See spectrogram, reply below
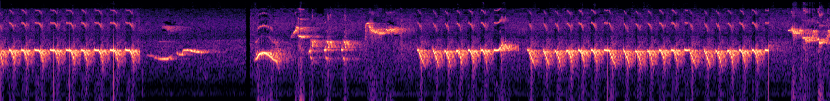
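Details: Sulawesi myna delivering long fast runs of sharp downward chips, about ten per second, interrupted by varied whistles, squeals and slurred notes before the rapid series resumes.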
